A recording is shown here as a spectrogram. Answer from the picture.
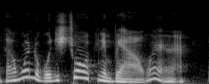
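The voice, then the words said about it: Imitates another person's voice. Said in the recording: “Is that a good Joan Cusack impression? ... No”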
